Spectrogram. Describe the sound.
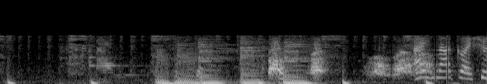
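A dog barks in a few short, sharp bursts mixed with whimpering, while people talk over it.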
